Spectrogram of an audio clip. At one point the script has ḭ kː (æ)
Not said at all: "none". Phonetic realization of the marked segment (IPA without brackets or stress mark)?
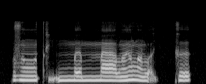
ə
